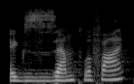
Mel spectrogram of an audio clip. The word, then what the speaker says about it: exemplify: notice that Z exhibit exemplify Z exemplify and show and remember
